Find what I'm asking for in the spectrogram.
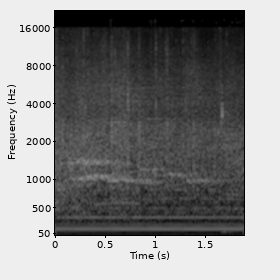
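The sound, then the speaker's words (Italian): Steady, dense applause from a theatre audience at the end of a tragedy as the actors come back out for their bow, many hands clapping together in a continuous crackling wash at an even, moderate loudness throughout, with no voices standing out. “Gli attori escono dietro le quinte, applaudi come tutto il resto del pubblico applaude.”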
